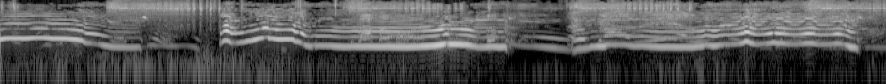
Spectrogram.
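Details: A dog whining in three long, drawn-out tonal phrases. Each wavers and slides between higher and lower pitches, rich in overtones, with short breaks between them. The background is quiet.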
